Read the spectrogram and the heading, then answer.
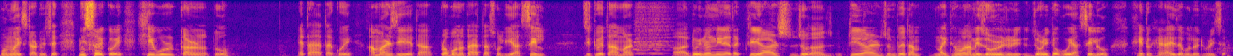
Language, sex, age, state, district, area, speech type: Assamese, male, 18-30, Assam, Dibrugarh, urban, spontaneous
